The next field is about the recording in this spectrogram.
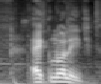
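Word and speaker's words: acknowledge: एक्नॉलेज, एक्नॉलेज में देखो के पहले कौन आया? सी। तो सी का प्रोनाउंसिएशन होगा क्या? नहीं। तो यहाँ पे क्या बनेगा आपका? एक्नॉलेज।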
